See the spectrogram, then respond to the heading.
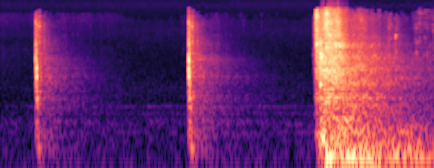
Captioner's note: knuckles rapping; intense frightening music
